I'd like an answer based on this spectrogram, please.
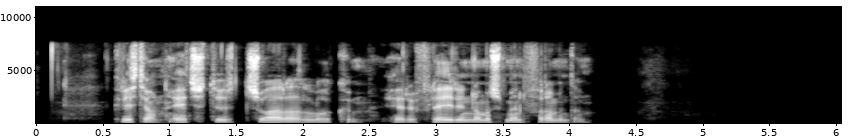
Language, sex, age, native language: Icelandic, male, 20-29, Icelandic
